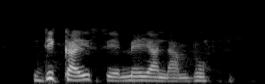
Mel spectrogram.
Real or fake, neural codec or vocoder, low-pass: real; none; 5.4 kHz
